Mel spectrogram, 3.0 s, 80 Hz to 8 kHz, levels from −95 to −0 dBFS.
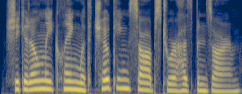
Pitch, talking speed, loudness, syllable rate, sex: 220 Hz, 220 wpm, -17 LUFS, 4.8 syllables/s, female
